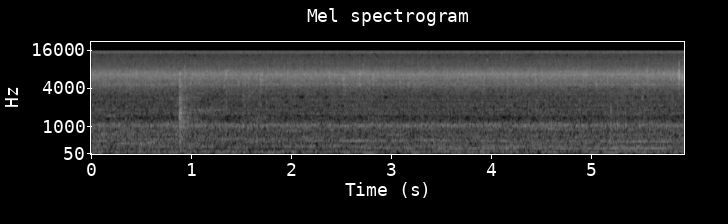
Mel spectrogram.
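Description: Onions, tomatoes and spices frying in oil in a pot: a steady sizzle, with one small click about a second in.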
